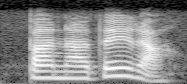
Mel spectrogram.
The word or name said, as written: panadera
